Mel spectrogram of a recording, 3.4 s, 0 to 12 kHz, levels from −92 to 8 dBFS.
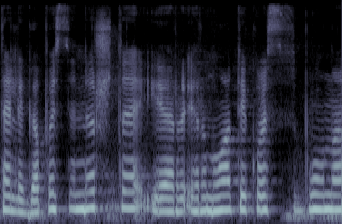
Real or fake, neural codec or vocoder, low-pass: fake; vocoder, 44.1 kHz, 128 mel bands every 256 samples, BigVGAN v2; 10.8 kHz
